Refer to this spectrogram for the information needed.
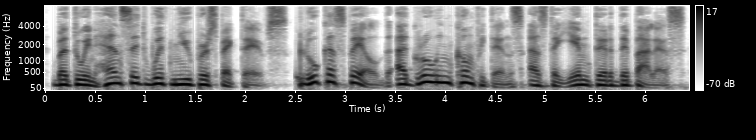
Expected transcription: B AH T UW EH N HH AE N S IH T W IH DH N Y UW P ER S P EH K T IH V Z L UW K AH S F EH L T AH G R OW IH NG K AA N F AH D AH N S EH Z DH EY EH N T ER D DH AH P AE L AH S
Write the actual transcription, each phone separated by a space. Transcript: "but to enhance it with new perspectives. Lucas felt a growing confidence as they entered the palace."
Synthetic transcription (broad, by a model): B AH T UW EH N HH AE N S IH T W IH DH N Y UW P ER S P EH K T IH V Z L UW K AH S P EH L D AH G R OW IH NG K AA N F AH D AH N S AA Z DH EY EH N T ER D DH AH P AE L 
